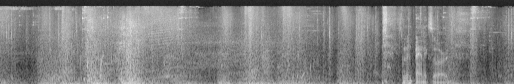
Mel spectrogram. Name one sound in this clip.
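Heavy weapon blows thud and crash in a fast fight.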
